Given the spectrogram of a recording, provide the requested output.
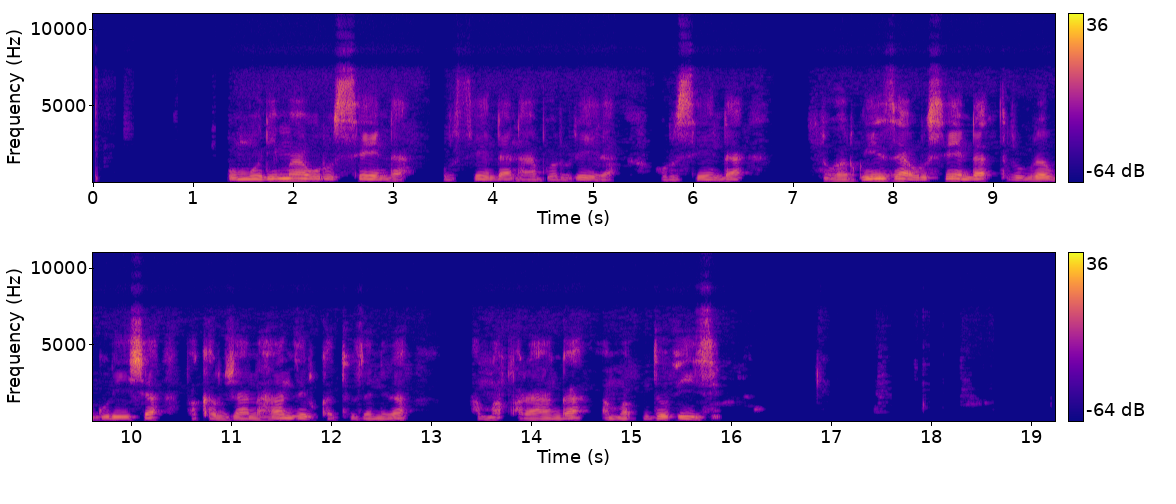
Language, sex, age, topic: Kinyarwanda, male, 50+, agriculture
